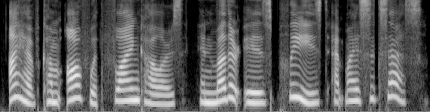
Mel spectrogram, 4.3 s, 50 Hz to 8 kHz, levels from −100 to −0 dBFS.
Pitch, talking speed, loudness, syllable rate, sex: 260 Hz, 195 wpm, -18 LUFS, 4.7 syllables/s, female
